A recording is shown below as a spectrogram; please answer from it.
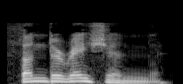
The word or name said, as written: thunderation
